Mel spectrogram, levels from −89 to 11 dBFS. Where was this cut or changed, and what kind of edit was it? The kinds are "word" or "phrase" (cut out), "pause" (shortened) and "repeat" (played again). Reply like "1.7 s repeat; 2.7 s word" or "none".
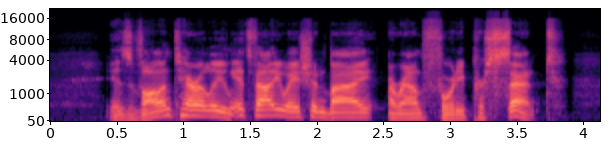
1.4 s word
